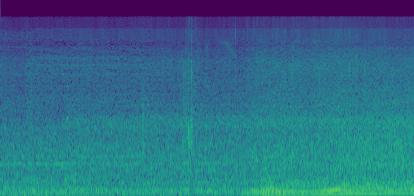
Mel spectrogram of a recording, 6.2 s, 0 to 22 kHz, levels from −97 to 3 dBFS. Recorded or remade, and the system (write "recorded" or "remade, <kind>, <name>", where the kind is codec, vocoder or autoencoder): recorded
